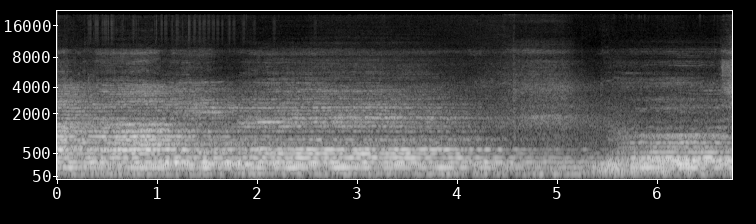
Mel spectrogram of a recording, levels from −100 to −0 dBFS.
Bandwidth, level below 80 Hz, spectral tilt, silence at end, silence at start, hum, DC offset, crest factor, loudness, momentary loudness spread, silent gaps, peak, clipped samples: 10 kHz; -52 dBFS; -7.5 dB/octave; 0 s; 0 s; none; under 0.1%; 16 dB; -23 LUFS; 13 LU; none; -6 dBFS; under 0.1%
